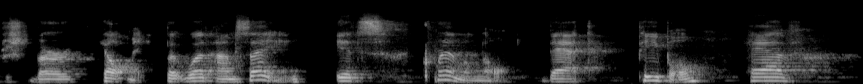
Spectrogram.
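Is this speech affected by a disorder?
Yes: aphasia, apraxia, dysarthria after stroke; initially mute, plans each sentence, interruption loses it, mistaken for drunk, carries aphasia card.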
